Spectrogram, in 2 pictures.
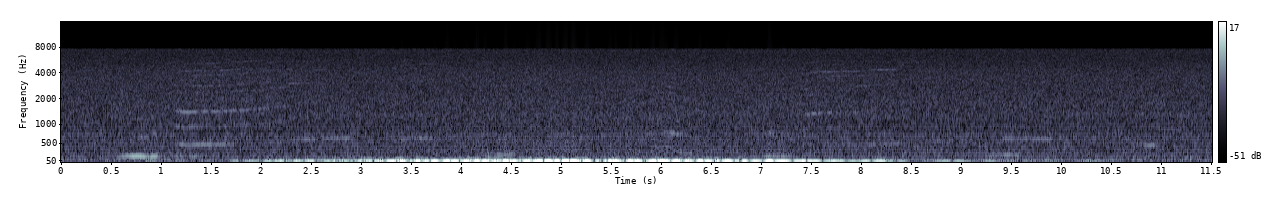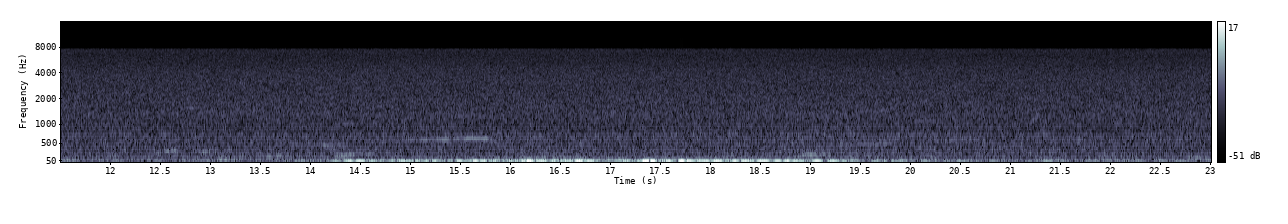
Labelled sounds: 1.2	2.0	humpback whale, 1.3 to 5.6 kHz
7.5	8.4	humpback whale, 3.9 to 4.4 kHz

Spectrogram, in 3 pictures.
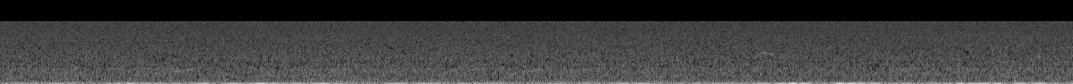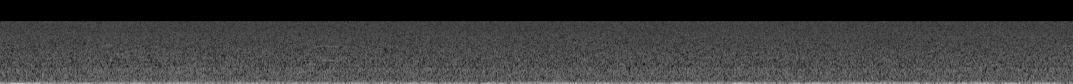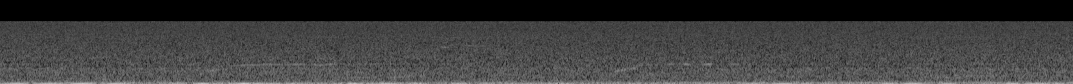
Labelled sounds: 23.8	24.2	humpback whale, 0.83 to 0.99 kHz

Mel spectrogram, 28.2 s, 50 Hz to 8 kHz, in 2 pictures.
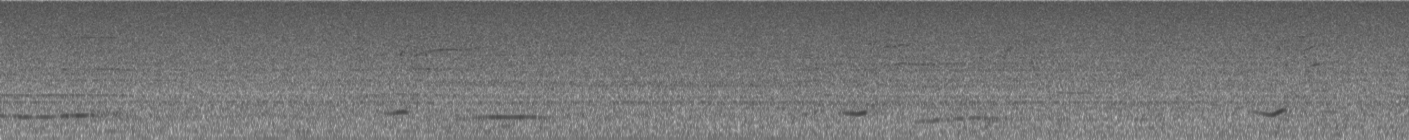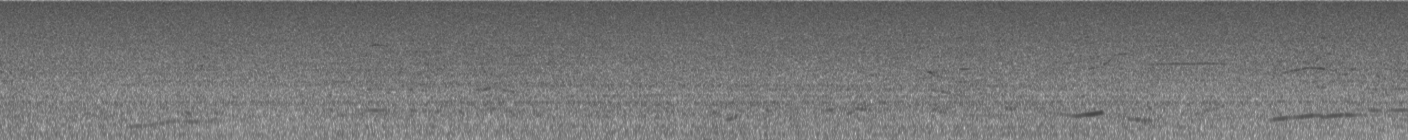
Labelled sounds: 0.0	0.2	humpback whale, 0.86 to 0.99 kHz
4.1	4.6	humpback whale, 2.6 to 3.0 kHz
8.9	9.2	humpback whale, 2.1 to 2.2 kHz
25.6	26.2	humpback whale, 2.1 to 2.2 kHz
26.9	27.4	humpback whale, 1.7 to 2.0 kHz

